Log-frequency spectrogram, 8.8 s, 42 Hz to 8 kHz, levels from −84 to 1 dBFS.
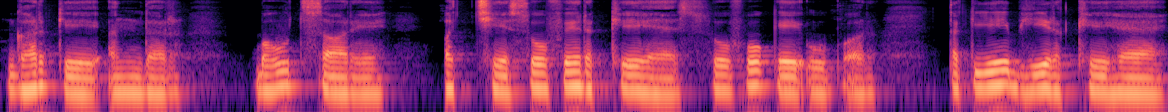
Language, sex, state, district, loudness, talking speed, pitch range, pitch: Hindi, male, Uttar Pradesh, Saharanpur, -19 LUFS, 110 wpm, 110-130 Hz, 115 Hz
